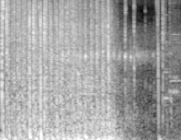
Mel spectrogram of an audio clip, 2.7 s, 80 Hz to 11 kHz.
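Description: Rapid gunfire from the video game Warzone 3 rattles in dense overlapping bursts, fairly loud and continuous for most of the stretch before thinning to a few scattered shots.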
